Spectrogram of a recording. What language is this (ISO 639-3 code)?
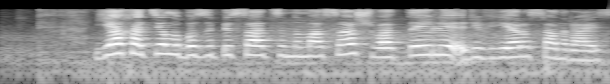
rus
